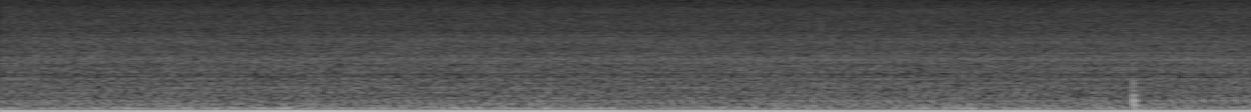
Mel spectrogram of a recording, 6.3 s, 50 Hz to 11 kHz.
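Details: 1999 Honda CR-V at first startup after battery disconnect to clear check-engine codes: idle dips very low then recovers, low drone swelling and sagging every second or so; hunting idle, misfire also reported.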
